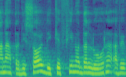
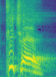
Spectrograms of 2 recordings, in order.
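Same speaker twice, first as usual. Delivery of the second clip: loud, rough startled bellow; terrible shout; 7 semitones higher, 13 dB louder than usual. A narrator's reading. The man startled by the boy, terrible loud shout. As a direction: roar it out, menacing. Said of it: "gridò con voce terribile".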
